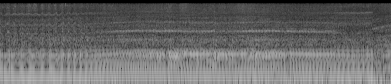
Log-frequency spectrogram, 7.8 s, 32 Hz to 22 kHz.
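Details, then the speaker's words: Supercharged Yamaha FZ1 on its first test ride with a custom tune: steady engine drone with a fluttering chatter under held throttle; compressor surge flutter, no anti-surge valve fitted, and RPM noted running away. "You can really hear the turbo flutter, or supercharged flutter. The other one didn't do it this much."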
